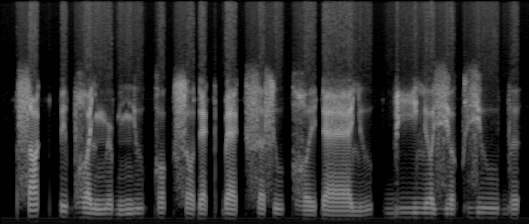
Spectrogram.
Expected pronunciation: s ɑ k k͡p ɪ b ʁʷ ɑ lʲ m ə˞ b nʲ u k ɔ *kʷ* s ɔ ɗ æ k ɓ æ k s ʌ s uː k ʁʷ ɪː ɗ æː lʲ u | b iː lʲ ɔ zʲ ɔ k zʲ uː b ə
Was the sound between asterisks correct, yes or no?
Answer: no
